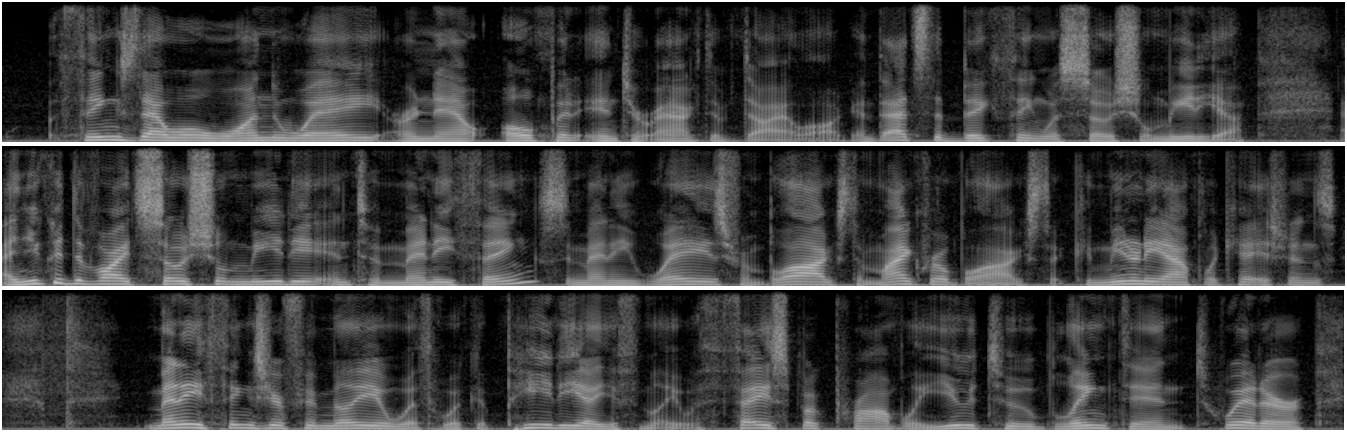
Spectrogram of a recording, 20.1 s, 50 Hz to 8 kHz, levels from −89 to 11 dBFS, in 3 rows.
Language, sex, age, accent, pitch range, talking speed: English, male, 50-69, American, 120-160 Hz, 150 wpm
